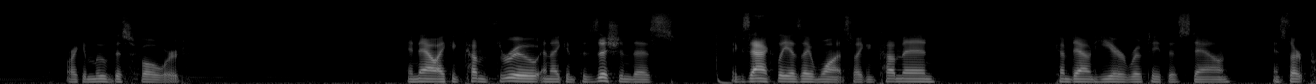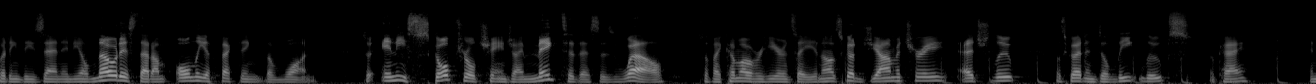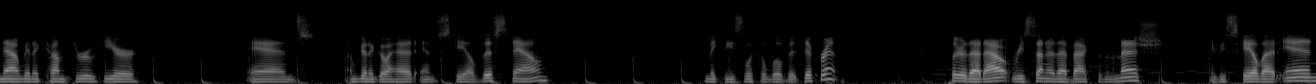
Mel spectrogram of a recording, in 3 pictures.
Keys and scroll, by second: 0.2 z, 17.3 q, 18.3 w, 25.2 q, 26.5 w, 33.1 q, 34.3 w, 38.2 q, 39.1 b.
